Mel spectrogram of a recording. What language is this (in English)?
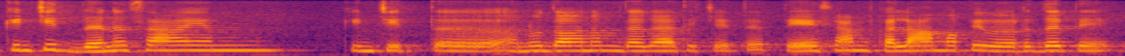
Sanskrit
